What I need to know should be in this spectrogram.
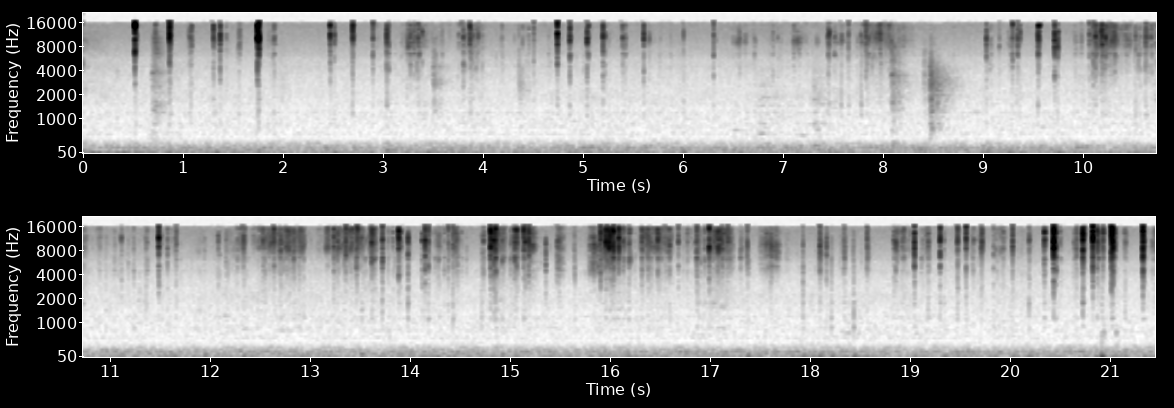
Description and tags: Typing Slow
Slow, macbook, typing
